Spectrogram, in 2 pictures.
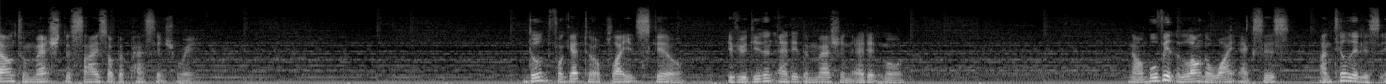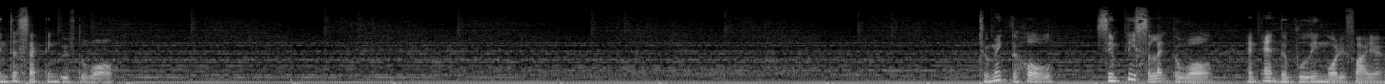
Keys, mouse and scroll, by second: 0.2 g, 1.5-1.9 scroll up 4, 1.9 g, 5.2 Tab, 5.2 click, 5.6 g, 7.8 Tab, 8.9 ctrl+a, 10.4 KP_7, 10.9-11.8 scroll down 9, 11.8-13.7 scroll down 1, 11.8 g, 13.7-14.1 shift+middle drag, 14.1-15.3 scroll up 6, 15.3-16.0 shift+middle drag, 16.0 Tab, 16.6 click, 17.7 s, 20.9 Tab, 25.3 click, 26.2-27.7 drag.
